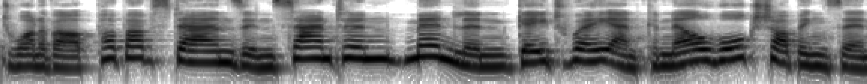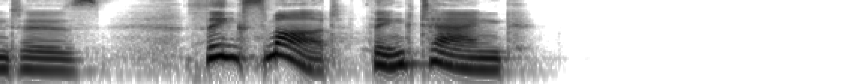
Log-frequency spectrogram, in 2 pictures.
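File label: Voice English South African Hard sell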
